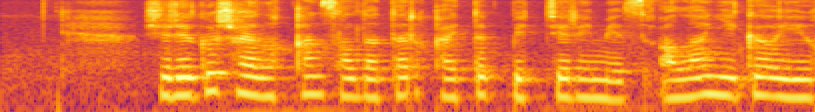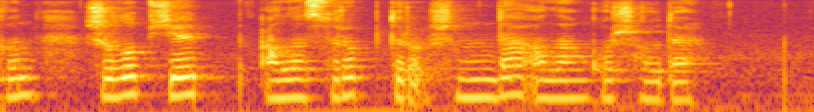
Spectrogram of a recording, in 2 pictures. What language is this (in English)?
Kazakh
